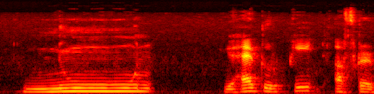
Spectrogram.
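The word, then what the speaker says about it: نون: So when we touch our tip, our edge of tongue on this place. So then we can pronounce noun sound easily.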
